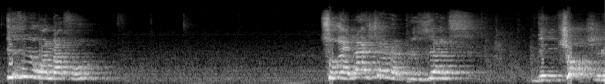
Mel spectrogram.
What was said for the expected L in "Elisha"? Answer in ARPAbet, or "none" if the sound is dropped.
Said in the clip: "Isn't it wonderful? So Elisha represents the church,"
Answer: L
